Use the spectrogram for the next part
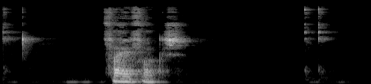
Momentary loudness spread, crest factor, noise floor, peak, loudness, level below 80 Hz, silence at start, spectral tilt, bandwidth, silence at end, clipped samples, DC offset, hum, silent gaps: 15 LU; 24 dB; -80 dBFS; -2 dBFS; -22 LUFS; -66 dBFS; 0.05 s; -3 dB/octave; 16 kHz; 0.45 s; under 0.1%; under 0.1%; none; none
